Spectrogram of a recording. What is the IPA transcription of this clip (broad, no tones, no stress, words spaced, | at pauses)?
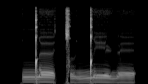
ŋ͡ǃɜǀʊ ŋ͡ǃeɳɛ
